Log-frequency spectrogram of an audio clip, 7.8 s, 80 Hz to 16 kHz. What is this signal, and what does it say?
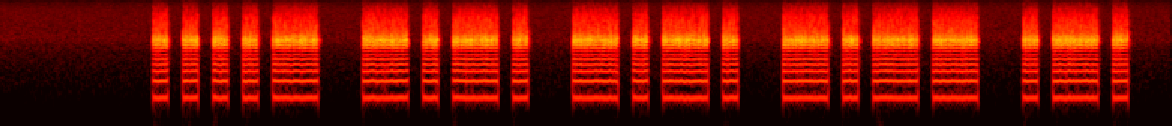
Morse code, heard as a buzzer, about 12 wpm. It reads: 4CCYR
